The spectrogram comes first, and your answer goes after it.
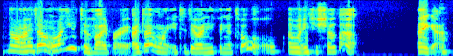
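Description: A woman's voice: fairly high pitch, quick pace, slightly rough, no room sound, poor audio. A woman co-hosting a podcast in casual chat, with a slight lisp, joking and swearing over a voice call. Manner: sweary, joking, self-mocking. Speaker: podcast co-host. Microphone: voice call over computer.

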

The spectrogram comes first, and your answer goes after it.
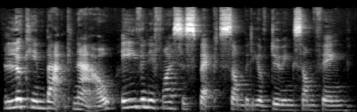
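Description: A woman's voice: on the low side, animated, normal speed, recorded from a distance. A woman co-hosting a podcast, talking frankly and emphatically. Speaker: podcast co-host. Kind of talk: casual chat.

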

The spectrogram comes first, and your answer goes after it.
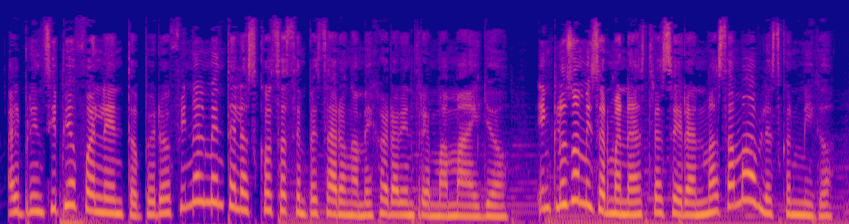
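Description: A woman giving an expressive, scripted first-person narration of a story. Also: on the high side, quick pace, faint music behind.

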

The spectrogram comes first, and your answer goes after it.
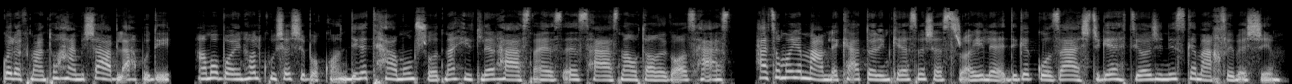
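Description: A woman's voice: fairly high pitch, steady tone, darkish tone, natural voice. A woman reading the part of an agitated older man, a camp survivor who pleads with his friend insistently, in a storybook reading. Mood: exasperated.

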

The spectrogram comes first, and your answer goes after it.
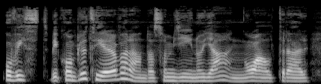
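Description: Woman reading a swearing, self-assured woman friend; low voice, dry booth sound. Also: animated, no room sound. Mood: blunt. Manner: outspoken and emphatic, swears freely. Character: blunt, confident adult woman friend. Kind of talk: audiobook dialogue reading.

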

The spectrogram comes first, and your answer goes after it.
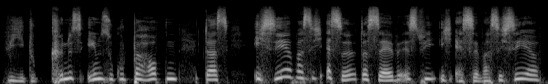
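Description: A woman's voice: a little high, animated, normal speed, warm tone, dry recording, voice pushed up. A woman voicing a quarrelsome, riddling male hatter, scornful and lecturing, in a read-aloud storybook with a dry sound.

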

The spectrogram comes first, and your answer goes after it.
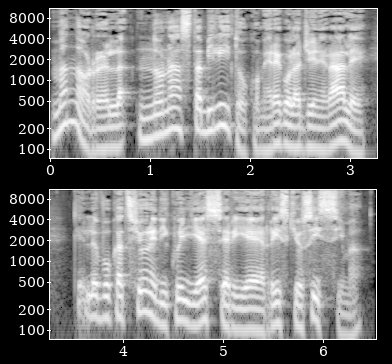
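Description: A man reading the part of a cautious older gentleman politician in an audiobook, calm and mildly scolding. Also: medium pitch, normal speed, lightly acted.

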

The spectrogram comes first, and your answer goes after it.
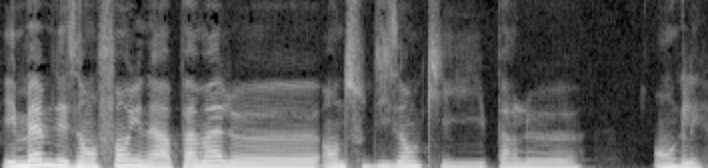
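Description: Mellow-voiced woman, chatty guest. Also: mid-range voice, fairly even intonation, moderate pace. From France. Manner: friendly, laughing lightly between phrases. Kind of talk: casual podcast conversation.

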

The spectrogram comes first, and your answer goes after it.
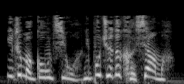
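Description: A man voicing an indignant, proud young wife in an audiobook, firing off rapid, heated retorts. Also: very high-pitched, sing-song, dry recording, voice pushed up. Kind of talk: audiobook character voice. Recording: dry close mic with faint music.

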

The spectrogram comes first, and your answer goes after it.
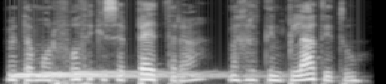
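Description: A woman narrating a folk tale in a steady, even storytelling manner on a close mic. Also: sits low, no echo.

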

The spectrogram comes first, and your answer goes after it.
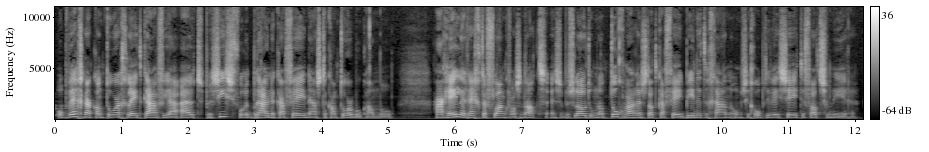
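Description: A storyteller with a voice of middling pitch, reading a serialized podcast episode. The delivery is dry and even, letting the small absurdities speak for themselves. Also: moderate pace. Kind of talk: scripted narration.

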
